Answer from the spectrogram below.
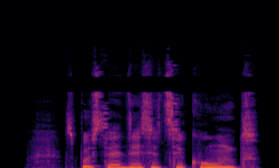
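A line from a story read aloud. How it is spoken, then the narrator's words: Squeaky phone voice. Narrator (Russian): пискнул мобильник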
